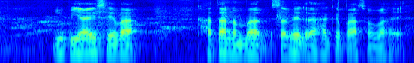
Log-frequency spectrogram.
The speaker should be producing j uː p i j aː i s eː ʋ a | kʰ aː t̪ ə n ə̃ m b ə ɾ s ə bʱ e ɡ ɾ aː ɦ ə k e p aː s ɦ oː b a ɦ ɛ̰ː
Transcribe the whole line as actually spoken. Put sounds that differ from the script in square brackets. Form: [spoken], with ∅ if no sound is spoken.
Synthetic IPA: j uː p i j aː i s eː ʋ a | kʰ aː t̪ [a] n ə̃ m b ə ɾ s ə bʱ e ɡ ɾ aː ɦ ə k e p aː s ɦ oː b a ɦ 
